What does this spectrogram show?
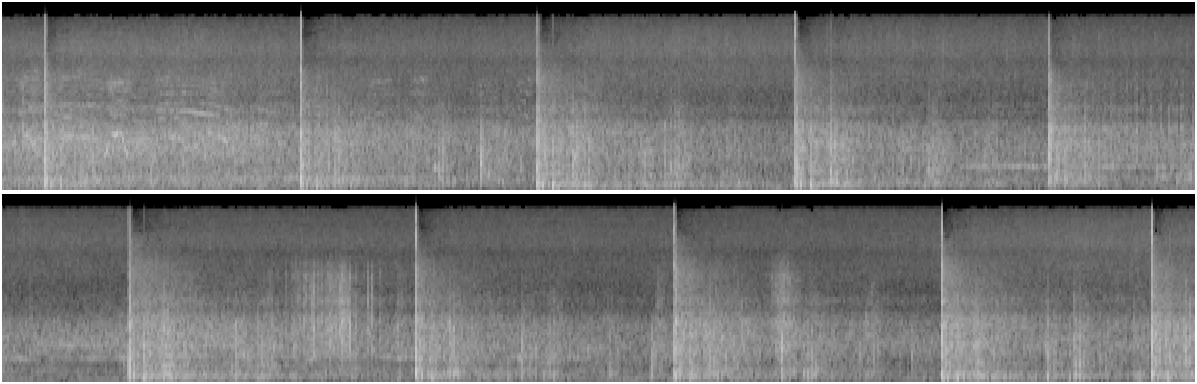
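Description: Aerial fireworks shells bursting, with a sharp bang about every two and a half seconds. Each bang is followed by a rolling rumble and crackle.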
